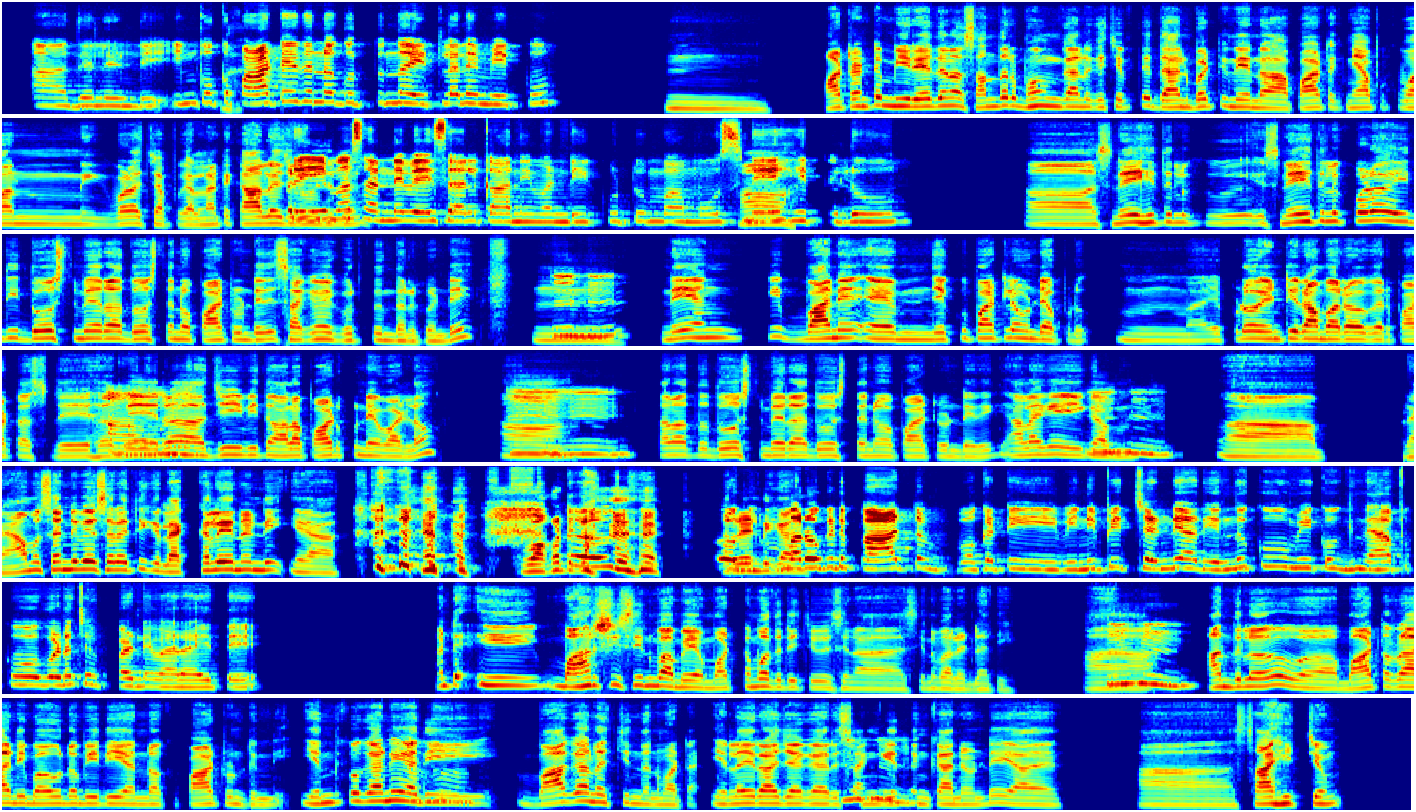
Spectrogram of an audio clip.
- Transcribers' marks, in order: unintelligible speech; in Hindi: "దోస్త్ మేర, దోస్త్"; sniff; in Hindi: "దోస్త్ మర దోస్త్"; chuckle; other background noise
- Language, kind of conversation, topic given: Telugu, podcast, పాత పాట వింటే గుర్తుకు వచ్చే ఒక్క జ్ఞాపకం ఏది?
